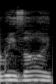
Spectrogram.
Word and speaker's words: resign: Đọc là resign thì cô có re là y mà resign là i là ghép của a với y.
